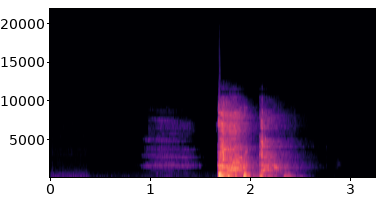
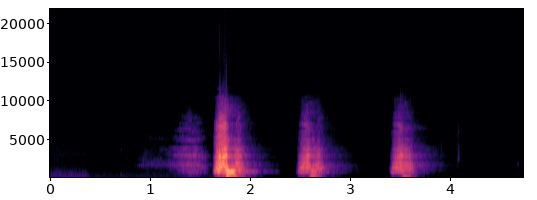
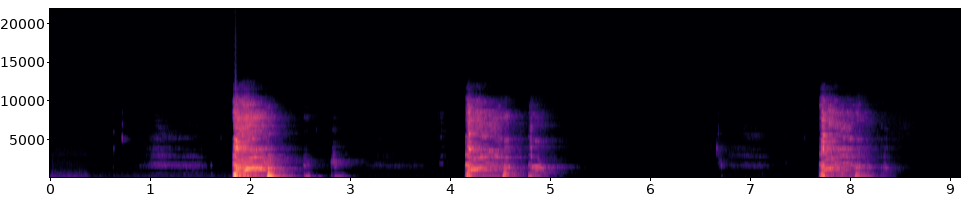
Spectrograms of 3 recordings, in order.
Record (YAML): cough_length: 3.3 s
cough_amplitude: 25821
cough_signal_mean_std_ratio: 0.29
exhalation_length: 4.7 s
exhalation_amplitude: 26027
exhalation_signal_mean_std_ratio: 0.26
three_cough_length: 9.1 s
three_cough_amplitude: 25928
three_cough_signal_mean_std_ratio: 0.26
survey_phase: beta (2021-08-13 to 2022-03-07)
age: 45-64
gender: Female
wearing_mask: 'No'
symptom_sore_throat: true
symptom_headache: true
symptom_onset: 6 days
smoker_status: Never smoked
respiratory_condition_asthma: false
respiratory_condition_other: false
recruitment_source: REACT
submission_delay: 2 days
covid_test_result: Negative
covid_test_method: RT-qPCR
